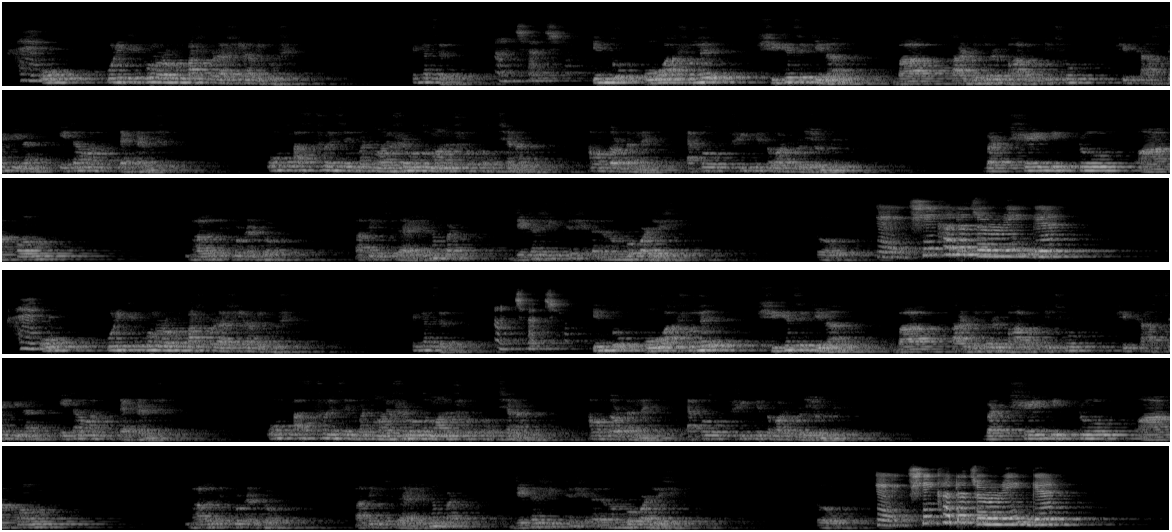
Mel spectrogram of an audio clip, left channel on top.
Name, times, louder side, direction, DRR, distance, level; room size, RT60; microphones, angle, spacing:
voice 1, 0.1-0.4 4.9-5.6 32.1-33.9, right 3 dB, 75° right, 2 dB, 0.4 m, -29 dB
voice 2, 1.0-2.9 4.1-4.5 5.9-7.2 7.5-8.4 8.9-10.8 11.1-13.3 14.3-17.0 17.5-18.2 18.5-20.1 21.5-22.7 23.0-23.8 25.2-26.1 26.9-27.9 28.5-30.1 31.5-31.7, left 1 dB, ahead, -6 dB, 0.6 m, -34 dB
2.2 x 2.1 x 3.1 m, 1.2 s
head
